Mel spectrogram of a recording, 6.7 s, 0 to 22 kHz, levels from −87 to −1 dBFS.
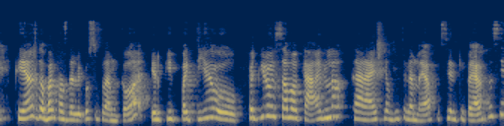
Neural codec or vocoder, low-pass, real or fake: codec, 24 kHz, 0.9 kbps, WavTokenizer, medium speech release version 1; 10.8 kHz; fake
